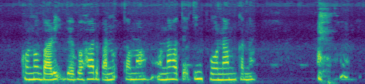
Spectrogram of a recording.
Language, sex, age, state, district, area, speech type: Santali, female, 30-45, West Bengal, Bankura, rural, spontaneous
